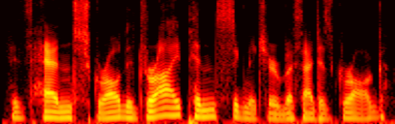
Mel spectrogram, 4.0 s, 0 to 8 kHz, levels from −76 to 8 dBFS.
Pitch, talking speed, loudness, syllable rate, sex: 100 Hz, 150 wpm, -21 LUFS, 4.2 syllables/s, male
